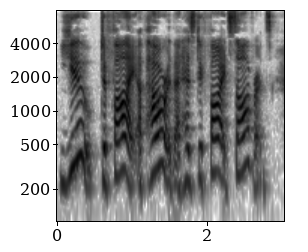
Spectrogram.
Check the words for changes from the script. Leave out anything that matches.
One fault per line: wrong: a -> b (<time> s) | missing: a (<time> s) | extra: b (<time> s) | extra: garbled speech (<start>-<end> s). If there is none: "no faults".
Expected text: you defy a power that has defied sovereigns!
no faults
